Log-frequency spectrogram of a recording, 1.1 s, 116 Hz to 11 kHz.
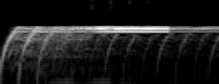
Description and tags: A sound which was supposed to be an item respawn to replace the original item respawn sound in Half-Life 1. Sound made with Audacity and GoldWave, completely artificially generated.
alien, extraterrestrial, item-respawn, item-spawn, mysterious, squeek, squeeky, strange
